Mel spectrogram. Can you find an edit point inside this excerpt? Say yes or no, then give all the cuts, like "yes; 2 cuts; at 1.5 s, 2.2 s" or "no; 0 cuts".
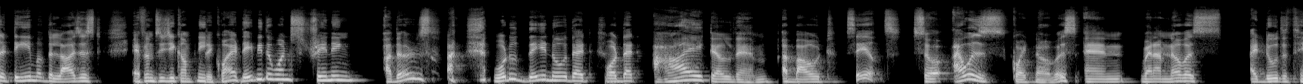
yes; 7 cuts; at 2.0 s, 2.4 s, 4.9 s, 6.1 s, 7.1 s, 7.8 s, 9.1 s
